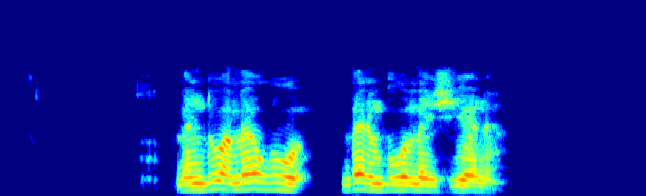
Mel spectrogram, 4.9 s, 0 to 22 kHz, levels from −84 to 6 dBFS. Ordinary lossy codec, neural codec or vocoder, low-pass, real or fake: AAC, 48 kbps; codec, 16 kHz, 4 kbps, FreqCodec, larger model; 5.4 kHz; fake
